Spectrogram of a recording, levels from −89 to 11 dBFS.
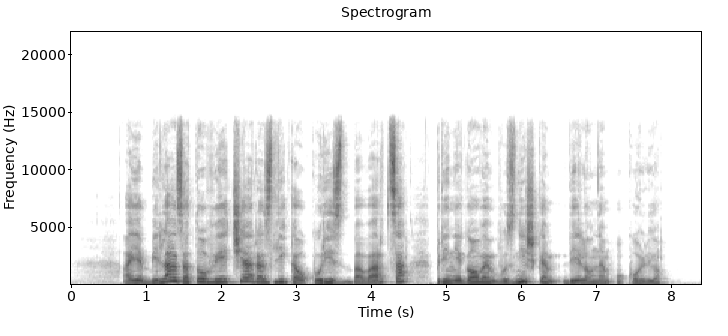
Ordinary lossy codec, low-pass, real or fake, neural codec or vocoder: none; 14.4 kHz; real; none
